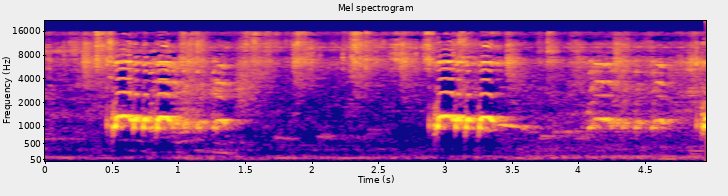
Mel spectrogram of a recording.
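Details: Lively ngowar song of a zebra dove, used to raise breeding desire in other doves: three bursts of rapid, trilled coos about two seconds apart, with quieter tones and low hum between.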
